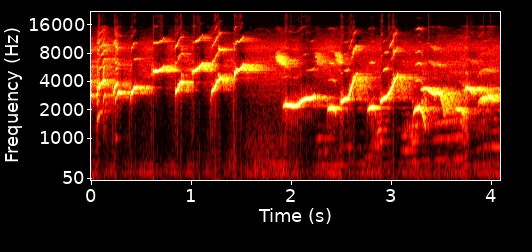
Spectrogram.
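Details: Greater green leafbird singing vigorously: a fast run of loud, clear whistled notes that jump between high and low pitches. The notes rise and slide, with brief sweeping phrases near the middle, in a continuous varied stream.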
